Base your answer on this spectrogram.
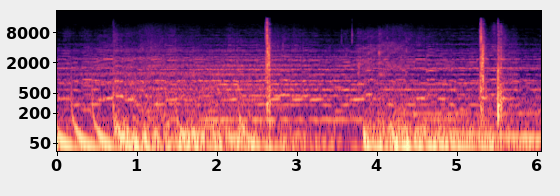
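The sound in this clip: Arrows shot from a homemade bow built from cheap hardware-store materials: sharp, brief string snaps stand out over steady background noise, one near the middle and a quick pair close together near the end.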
